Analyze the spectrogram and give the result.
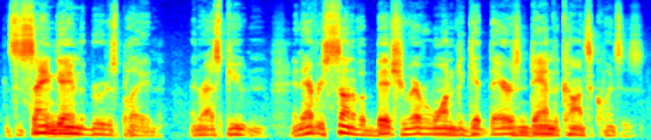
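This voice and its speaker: An actor playing a blunt, shrewd old soldier, a commanding colonel with a gravelly, husky voice in a radio drama. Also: male voice, lowish voice, fairly quick, a bit bright, no room sound, heavily acted. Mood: angry, forceful. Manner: blunt, commanding, dryly pressing.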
